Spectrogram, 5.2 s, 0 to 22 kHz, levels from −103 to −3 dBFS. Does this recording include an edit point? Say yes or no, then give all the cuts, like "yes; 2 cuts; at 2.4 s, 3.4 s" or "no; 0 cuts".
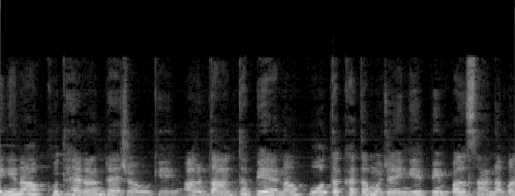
yes; 1 cut; at 2.0 s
